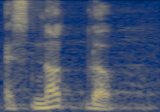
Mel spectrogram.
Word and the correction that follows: Snoop Dogg: Snoop, Dogg.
